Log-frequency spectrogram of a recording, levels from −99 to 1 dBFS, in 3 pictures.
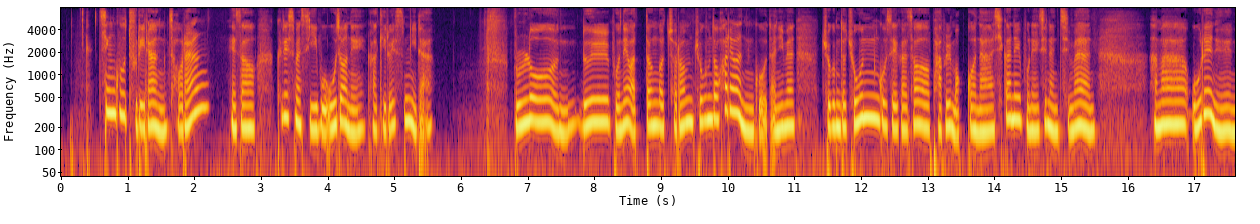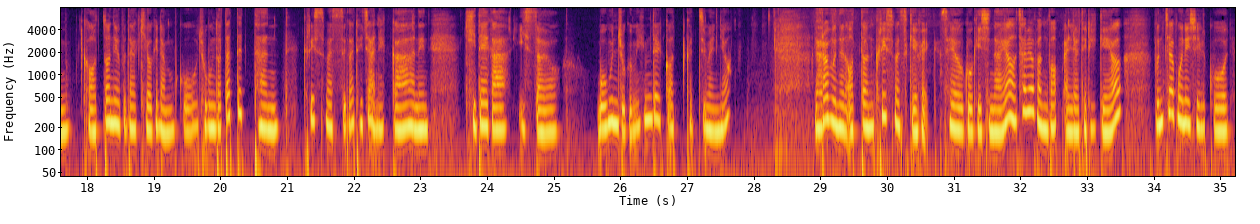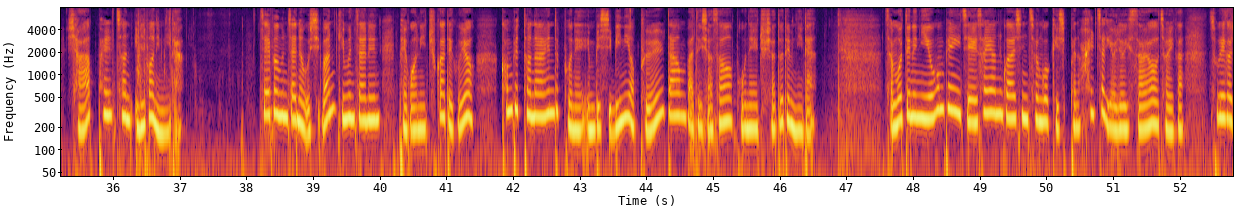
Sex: female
